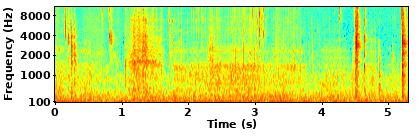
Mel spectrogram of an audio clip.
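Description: Crispy fried chicken crackles as fingers tear it apart.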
